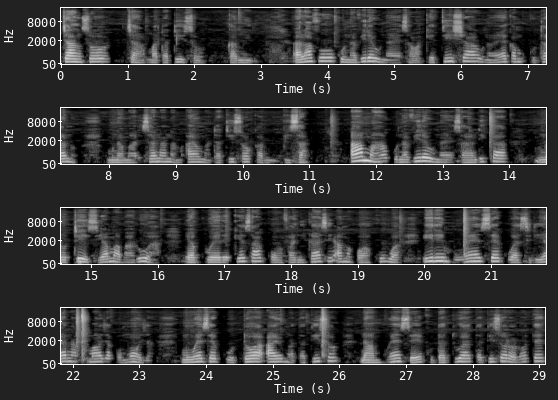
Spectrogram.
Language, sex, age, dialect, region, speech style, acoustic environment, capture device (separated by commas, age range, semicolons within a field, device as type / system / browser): Swahili, female, 25-34, Kenya - Nairobi Sheng-influenced, Kenya, relaxed; happy, silence; appliances, mobile / Linux / Chrome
